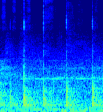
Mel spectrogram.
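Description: Chalk or marker writing on a board during a Boolean algebra lesson: faint, rhythmic scratchy strokes at about four per two seconds, quiet and somewhat distant.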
